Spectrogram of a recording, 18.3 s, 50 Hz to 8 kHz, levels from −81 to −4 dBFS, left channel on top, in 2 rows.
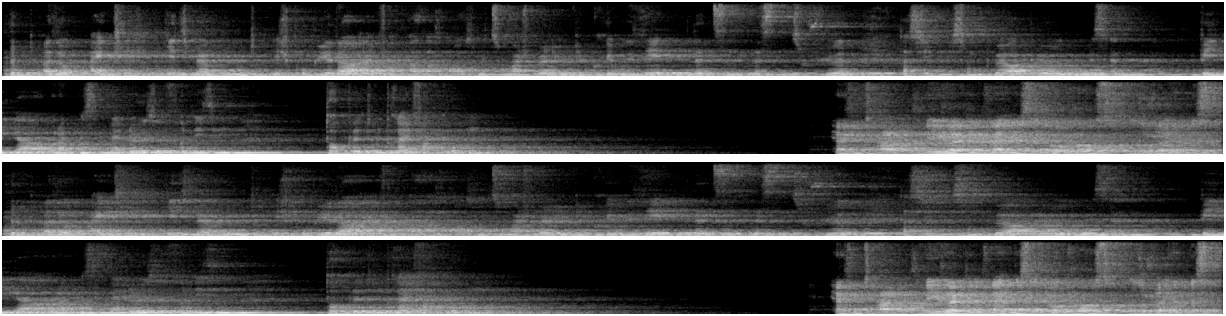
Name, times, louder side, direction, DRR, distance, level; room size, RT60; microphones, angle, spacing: voice 1, 0.1-8.5 8.9-11.1 11.6-12.8, left 1 dB, 30° left, -1 dB, 0.8 m, -23 dB
voice 2, 15.4-18.2, right 1 dB, 45° right, -5 dB, 1.7 m, -22 dB
10.5 x 7.2 x 3.4 m, 2.7 s
head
